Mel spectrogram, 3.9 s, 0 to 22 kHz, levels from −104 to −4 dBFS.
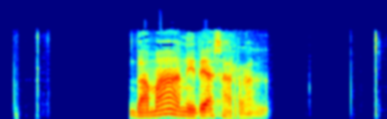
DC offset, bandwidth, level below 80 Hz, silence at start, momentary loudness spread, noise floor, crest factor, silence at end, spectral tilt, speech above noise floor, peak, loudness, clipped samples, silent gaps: under 0.1%; 8.2 kHz; -58 dBFS; 1.3 s; 15 LU; under -90 dBFS; 22 dB; 1.25 s; -5.5 dB/octave; over 73 dB; 0 dBFS; -17 LUFS; under 0.1%; none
